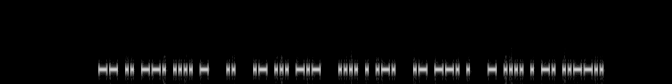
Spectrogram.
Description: Morse code, heard as a keyed tone, about 46 wpm, 700 Hz. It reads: MIGHT I ASK HER AGE THEN?
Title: Sentences from Top 1000 Words - Review Part 3 - 45wpm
